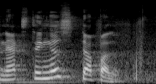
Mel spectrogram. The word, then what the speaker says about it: tuple: तो टपल्स, तो यू can think of टपल pronounced as टपल, टपल TUPPLE। RAM with कपल, जैसे कपल पढ़ते हैं वैसे हम पढ़ते हैं इसको टपल्स।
